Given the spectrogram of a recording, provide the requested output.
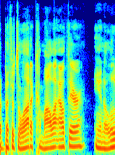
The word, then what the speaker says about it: Kamala: do for men yeah first name wise i believe that the consensus is kamala that's how she's chosen to pronounce it yeah and that's that's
